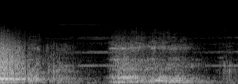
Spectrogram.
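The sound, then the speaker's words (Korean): A deep, rumbling tiger roar comes in two heavy surges, loud, with no voices present, as the tiger grabs Hannibal with its huge paw. “첫 번째 호랑이가 어마어마한 앞발로 하니발을 와락 잡아채면서 으르렁거렸어요.”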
